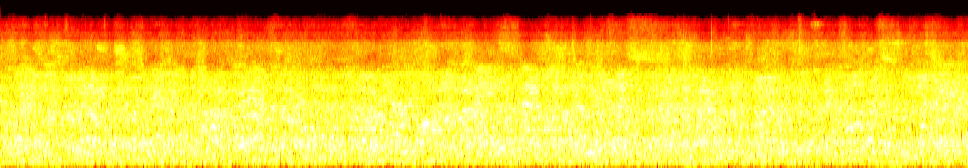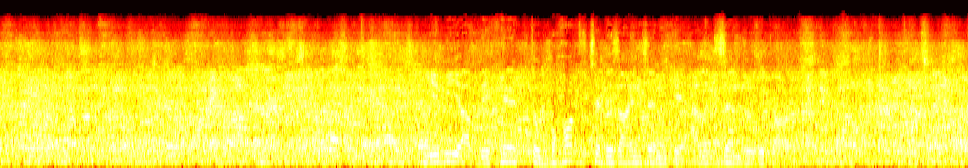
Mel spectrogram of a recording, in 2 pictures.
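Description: Many people chatter in a large, busy hall.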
